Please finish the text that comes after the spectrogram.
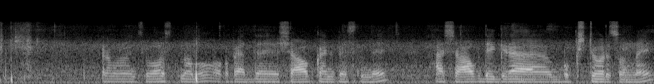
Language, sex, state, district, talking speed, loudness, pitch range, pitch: Telugu, male, Andhra Pradesh, Manyam, 120 wpm, -23 LUFS, 120-125 Hz, 120 Hz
